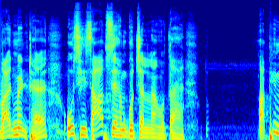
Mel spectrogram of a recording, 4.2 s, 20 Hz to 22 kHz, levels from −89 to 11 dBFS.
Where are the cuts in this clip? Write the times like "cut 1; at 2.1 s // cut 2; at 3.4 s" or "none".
cut 1; at 2.9 s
